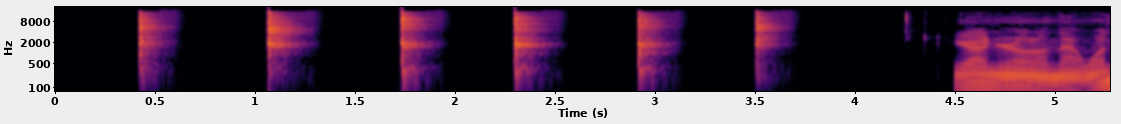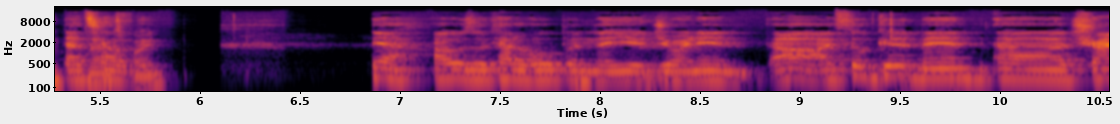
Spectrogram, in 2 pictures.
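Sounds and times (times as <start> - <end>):
one person clapping slowly: 0.4 - 3.7
speech: 4.5 - 10.5.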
